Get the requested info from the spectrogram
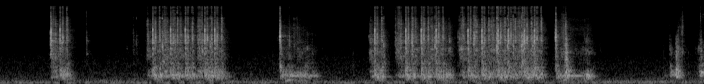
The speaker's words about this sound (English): This typewriter sounds a little bit different than like a really old-fashioned fancy one.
